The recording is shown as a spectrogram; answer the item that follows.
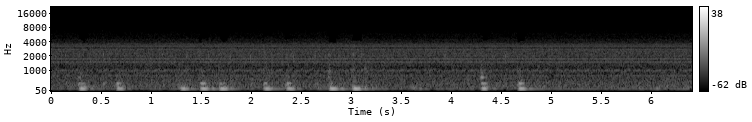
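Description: Soft low thumps of fingers pressing the membrane buttons on a Pfaff Creative 1473 sewing machine's control panel, about eleven presses singly and in quick pairs over the first five seconds, over a steady faint electrical hum.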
